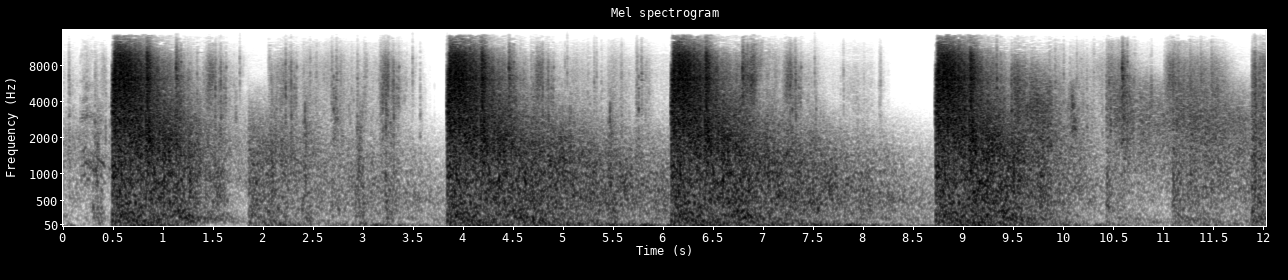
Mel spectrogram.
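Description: Loud rifle shots boom and echo, one after another.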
